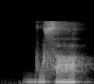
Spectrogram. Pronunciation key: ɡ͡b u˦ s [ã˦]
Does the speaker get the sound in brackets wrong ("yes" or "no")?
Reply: yes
